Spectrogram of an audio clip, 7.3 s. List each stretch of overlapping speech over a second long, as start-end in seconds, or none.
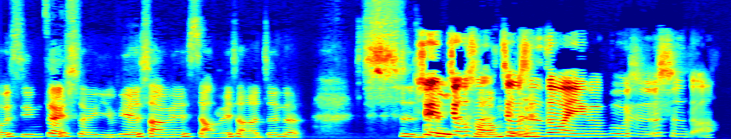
4.2-5.5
